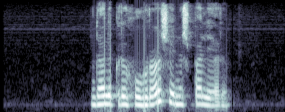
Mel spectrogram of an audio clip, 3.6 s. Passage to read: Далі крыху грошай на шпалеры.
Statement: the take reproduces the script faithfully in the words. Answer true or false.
true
